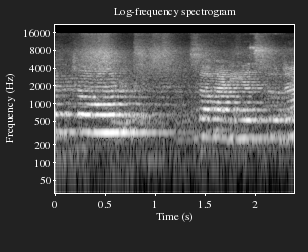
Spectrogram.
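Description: A high voice chanting long, drawn-out notes in two held phrases, with a short break just after a second in.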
